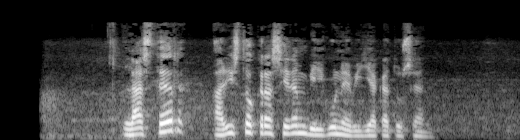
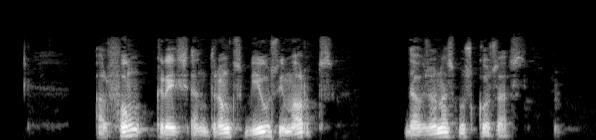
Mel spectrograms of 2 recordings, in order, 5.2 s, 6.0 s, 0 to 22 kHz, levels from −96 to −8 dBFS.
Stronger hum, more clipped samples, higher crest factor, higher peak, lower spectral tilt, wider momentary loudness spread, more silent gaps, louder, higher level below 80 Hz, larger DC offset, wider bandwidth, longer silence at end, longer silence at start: neither; neither; about the same, 18 dB vs 18 dB; about the same, 0 dBFS vs -2 dBFS; second, -4.5 dB/octave vs -7.5 dB/octave; about the same, 12 LU vs 14 LU; second, none vs 3.59-4.04 s; about the same, -17 LUFS vs -19 LUFS; first, -54 dBFS vs -60 dBFS; neither; first, 11.5 kHz vs 7.2 kHz; first, 0.9 s vs 0.75 s; first, 1.25 s vs 0.95 s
